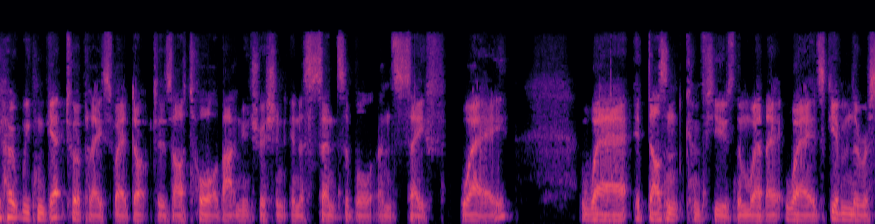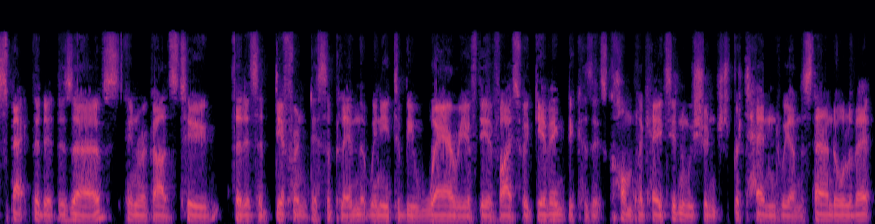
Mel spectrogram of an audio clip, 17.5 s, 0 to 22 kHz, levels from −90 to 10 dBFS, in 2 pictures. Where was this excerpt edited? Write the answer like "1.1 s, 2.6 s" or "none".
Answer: none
